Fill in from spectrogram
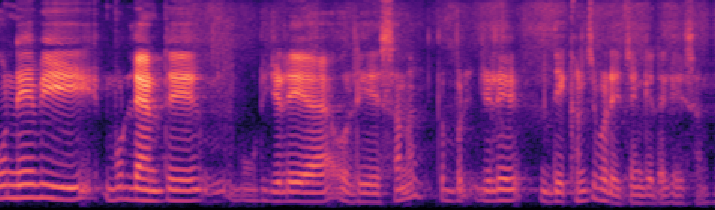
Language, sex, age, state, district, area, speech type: Punjabi, male, 45-60, Punjab, Pathankot, rural, spontaneous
